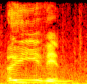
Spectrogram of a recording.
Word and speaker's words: Øyvind: Øyvind. Hear the øy. Lock in that sound.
